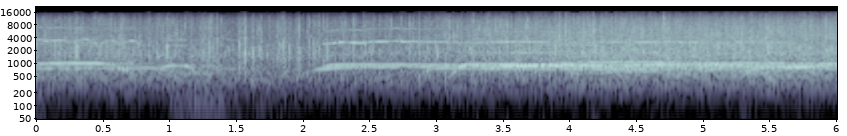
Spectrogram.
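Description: Studio audience applauding. A few long held tones sound over the clapping from about two seconds in.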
